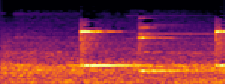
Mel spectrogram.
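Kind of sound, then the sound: signal or alarm, doorbell ringing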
